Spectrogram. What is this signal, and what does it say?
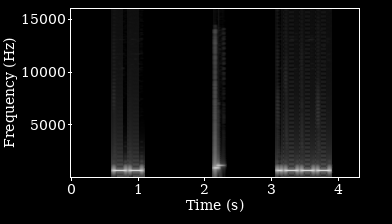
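Morse code, heard as a keyed tone, about 20 wpm, 700 Hz. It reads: M J
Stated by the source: Single letter and number Morse drill at 20 wpm, from N4LCD.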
